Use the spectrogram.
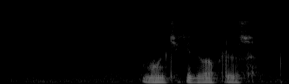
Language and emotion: Russian, neutral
